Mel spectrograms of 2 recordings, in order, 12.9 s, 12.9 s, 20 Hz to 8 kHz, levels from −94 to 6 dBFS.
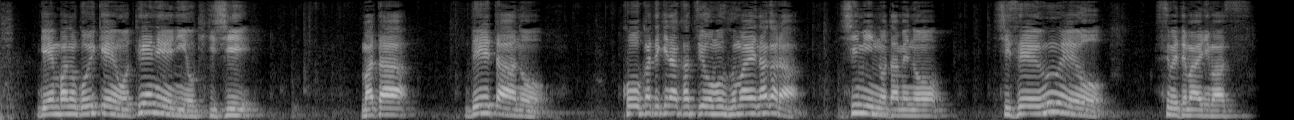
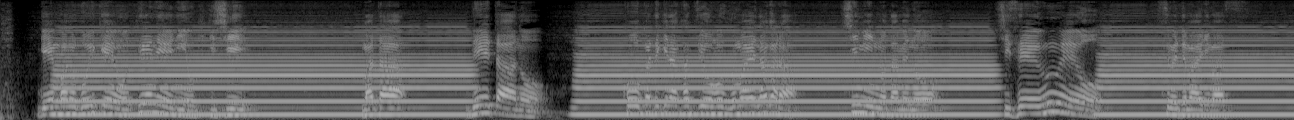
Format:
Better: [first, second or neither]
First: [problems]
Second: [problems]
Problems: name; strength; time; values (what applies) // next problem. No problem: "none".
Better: first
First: none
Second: background sound (Wind instrument, woodwind instrument); 5 dB above the speech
